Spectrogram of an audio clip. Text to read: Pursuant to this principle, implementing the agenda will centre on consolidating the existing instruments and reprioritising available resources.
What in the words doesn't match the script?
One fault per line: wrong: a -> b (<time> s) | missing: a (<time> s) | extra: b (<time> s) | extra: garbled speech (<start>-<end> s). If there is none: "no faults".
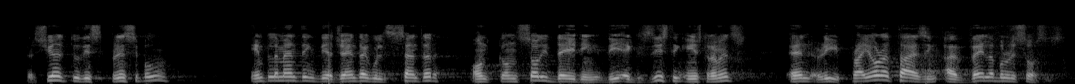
no faults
